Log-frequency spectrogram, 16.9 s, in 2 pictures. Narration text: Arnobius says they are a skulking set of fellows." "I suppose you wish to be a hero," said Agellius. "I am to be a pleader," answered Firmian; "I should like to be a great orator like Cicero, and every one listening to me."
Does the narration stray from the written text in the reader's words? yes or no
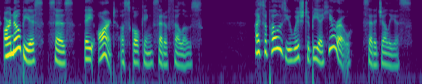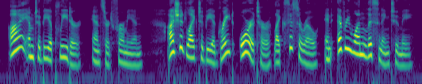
yes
